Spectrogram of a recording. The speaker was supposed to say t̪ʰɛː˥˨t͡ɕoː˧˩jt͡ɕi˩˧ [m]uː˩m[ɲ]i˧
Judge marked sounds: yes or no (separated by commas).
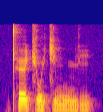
yes, no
